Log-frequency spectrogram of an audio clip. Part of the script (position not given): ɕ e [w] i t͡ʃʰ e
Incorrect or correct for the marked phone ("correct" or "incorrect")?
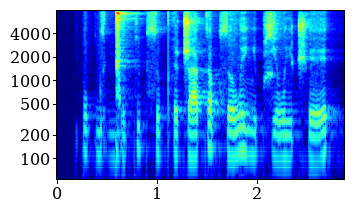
correct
